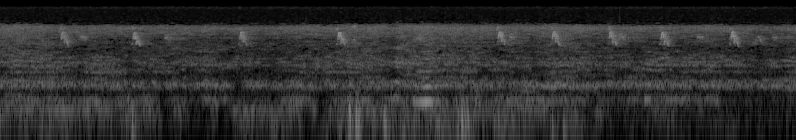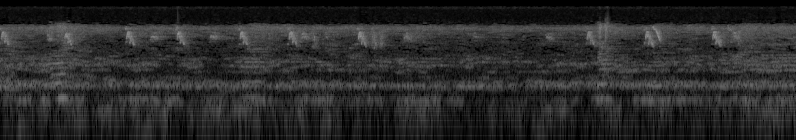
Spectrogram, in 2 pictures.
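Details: A dense, continuous hum rises from honey bees in their hive, low and rich with overtones. Brief high-pitched ticks repeat regularly throughout the twenty seconds, with occasional louder bumps.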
